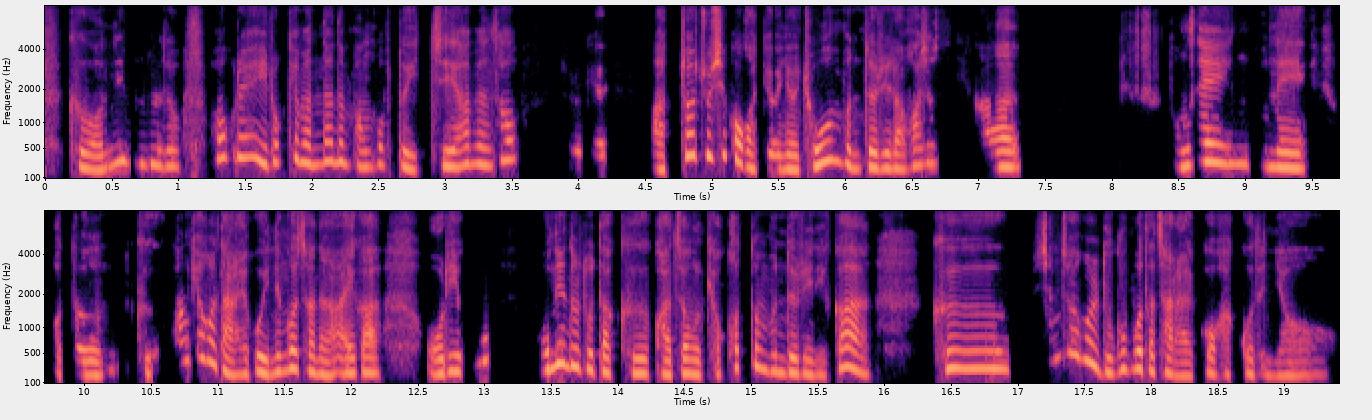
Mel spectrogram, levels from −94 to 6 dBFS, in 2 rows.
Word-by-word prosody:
그 215 - +1
언니분들도 250 +2 -2 0.2
"어, 340 +1 0
그래. 355 0 -1
이렇게 285 +3 0
만나는 290 +1 +1
방법도 225 0 -3
있지." 215 +4 0
하면서 260 +6 0
좀 - - -39 0.4
이렇게 445 -1 -8 0.3
맞춰 380 - +2
주실 380 0 +3
것 295 - +6
같아요. 205 -2 -1
왜냐하면 195 -1 +2
좋은 280 +9 +4
분들이라고 210 -3 +1
하셨으니까. 225 -4 -1 1.2
동생분의 235 -4 +2 0.3
어떤 185 -1 -1 0.2
그 - - -5 0.2
환경을 375 0 -1
다 200 - +3
알고 195 +4 +2
있는 220 +3 +2
거잖아요. 225 -8 +2
아이가 205 - +2 0.3
어리고 230 - -1 0.4
본인들도 285 0 +4
다 225 -2 +2
그 205 -2 +1
과정을 195 0 +1
겪었던 275 +9 -3
분들이니까 215 +3 +1 0.5
그 270 0 +2 0.2
심정을 420 -3 0
누구보다 255 +3 +2
잘 200 -4 -1
알 175 0 -2
것 205 - -3
같거든요. 185 -1 -7
235 Hz, 335 characters per minute, -21 LUFS, 205-280 Hz, 1.2 s, 것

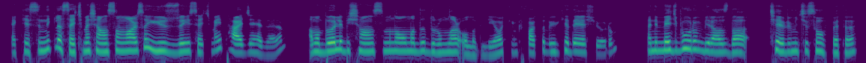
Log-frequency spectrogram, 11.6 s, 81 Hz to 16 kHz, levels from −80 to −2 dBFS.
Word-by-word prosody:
Ya, 195 - -6
kesinlikle 235 +8 0
seçme 225 +1 +1
şansım 220 +1 +1
varsa 230 +5 +5
yüz 230 -6 +2
yüzeyi 210 +3 +1
seçmeyi 220 +6 -5
tercih 200 -4 +3
ederim. 165 - -8 0.3
Ama 215 -2 0
böyle 230 +3 +6
bir 230 - -5
şansımın 220 +1 -1
olmadığı 225 -1 -1
durumlar 210 0 -1
olabiliyor 165 +2 -5
çünkü 200 0 -21
farklı 195 +3 -3
bir 210 - -4
ülkede 220 +1 -2
yaşıyorum. 200 +1 -5 0.4
Hani, 225 +1 -1
mecburum 240 +1 +2
biraz 205 -2 0
da 200 -2 +2 0.3
çevrim 215 -4 +2
içi 220 +1 -5
sohbete. 200 -2 -3
215 Hz, 150 wpm, -35 LUFS, 200-230 Hz, 0.4 s, böyle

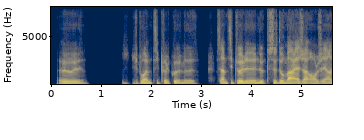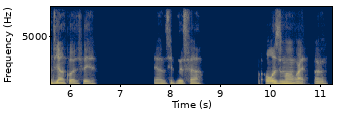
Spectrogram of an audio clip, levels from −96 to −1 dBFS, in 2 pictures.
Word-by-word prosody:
Oui, 120 - -4
oui, 125 -2 +3 0.8
oui, 110 -1 -15
j 110 - -14
je 110 - -6
vois 125 +2 +5
un 120 -1 +1
petit 115 +1 -8
peu 115 +1 -1
que 125 - -1
le 105 -3 -1 0.4
c'est, 125 - +1
un 125 - +4
petit 120 +2 -4
peu, 135 +3 +5
le 120 -2 +3
le 120 +1 +2
pseudo 135 +2 0
mariage 130 -2 +5
arrangé 130 0 +1
indien 125 -2 -1
quoi, 105 0 -8
c'est 95 +1 -11 1.2
C'est 105 - -12
un 105 0 -10
petit 100 +2 -13
peu 105 0 -9
ça. 100 -1 -10 1.3
Heureusement, 120 +4 -3
ouais, 90 -2 -7 0.2
ouais, 95 - -10
ouais. 95 -1 -11
115 Hz, 170 wpm, -21 LUFS, 105-125 Hz, 1.3 s, vois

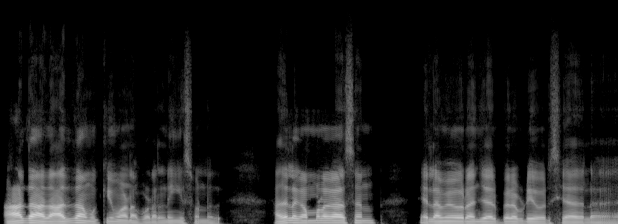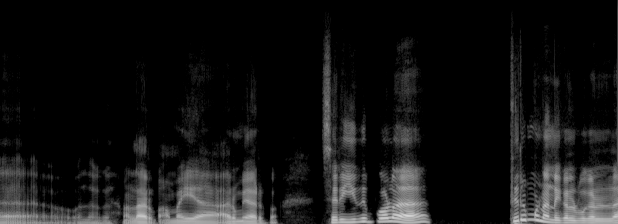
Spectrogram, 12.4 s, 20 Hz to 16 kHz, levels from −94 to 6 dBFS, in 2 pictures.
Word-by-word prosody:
அதான் 140 0 +7
அதான், 120 -2 +5
அதுதான் 140 +2 +2
முக்கியமான 110 -4 -3
பாடல் 95 +1 -5
நீங்க 100 -1 -6
சொன்னது. 95 -1 -10 0.6
அதுல 140 +4 +3
'கமலஹாசன்' 145 0 +1 0.5
எல்லாமே 130 0 +1
ஒரு 125 - +1
5,6 115 -1 -1
பேர் 115 -1 +1
அப்படியே 110 0 -2
வரிசையா 100 +1 -5
அதுல 90 -1 -5 1.0
வந்தாங்க. 90 +3 -17 0.2
நல்லா 105 +1 0
இருக்கும் 100 - -9
அமையா 105 0 -2 0.2
அருமையா 120 +2 -2
இருக்கும். 100 - -15 0.5
சரி 175 +2 -1
இது 230 +3 -3
போல, 235 +2 +4 1.2
திருமண 335 0 +1
நிகழ்வுகள்ல, 145 -3 0
120 Hz, 130 wpm, -22 LUFS, 105-145 Hz, 1.2 s, அதான்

